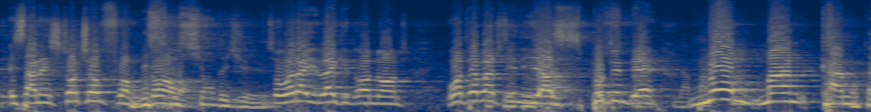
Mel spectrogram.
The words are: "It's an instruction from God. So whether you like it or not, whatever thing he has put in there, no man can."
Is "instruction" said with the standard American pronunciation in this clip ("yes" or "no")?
yes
